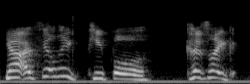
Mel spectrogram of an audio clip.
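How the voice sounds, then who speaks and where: A woman's voice: high voice, lively intonation, a little slow, highs cut off. A woman around thirty, a podcast guest, chatting in an upbeat, laugh-prone way. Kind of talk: casual interview chat.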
